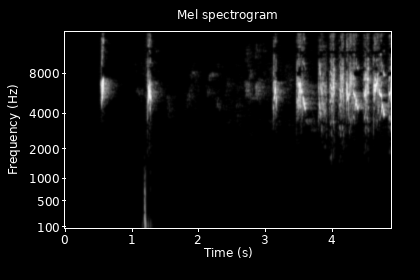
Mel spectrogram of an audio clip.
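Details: Sunbird in a lure recording for prompting song: a few spaced, piercing high chips, then a rapid, accelerating run of thin twittered notes, with one dull knock nearby.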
